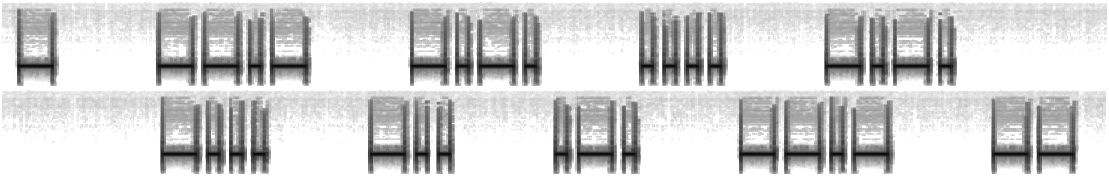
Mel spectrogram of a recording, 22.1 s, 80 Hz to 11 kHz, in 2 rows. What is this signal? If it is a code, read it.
Morse code, heard as a keyed tone, about 10 wpm, spaced as for 6 wpm, 800 Hz. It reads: TQCHC BDRQM
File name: LEZIONI / 5 LBVC / 5 LBVC ws 10wpm 3733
